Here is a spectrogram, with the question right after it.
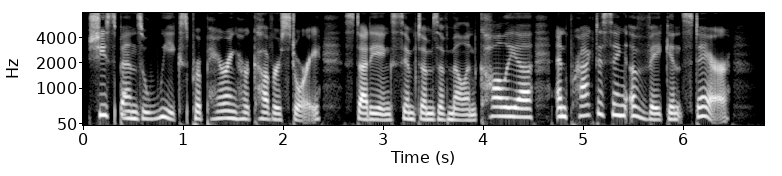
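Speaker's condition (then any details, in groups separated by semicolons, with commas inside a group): No condition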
